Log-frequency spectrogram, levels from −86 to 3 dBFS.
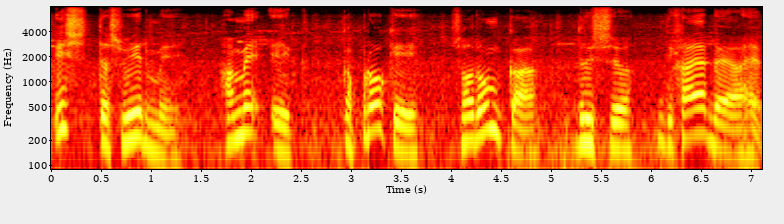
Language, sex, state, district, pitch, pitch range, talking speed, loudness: Hindi, male, Himachal Pradesh, Shimla, 180 Hz, 150-220 Hz, 110 wpm, -16 LUFS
